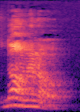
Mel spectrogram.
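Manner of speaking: hammed-up pushy fundraiser; mock insistent no. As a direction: cut him off, cheerful but firm. Petitioner insists I must donate.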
